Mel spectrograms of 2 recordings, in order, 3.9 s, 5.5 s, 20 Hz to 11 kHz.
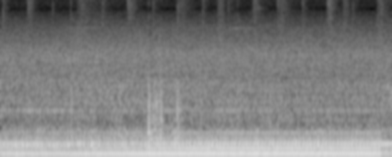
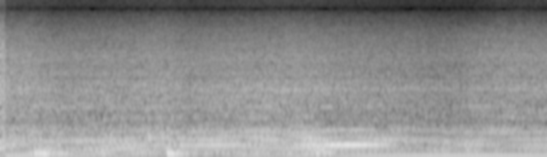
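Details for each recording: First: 1988 Honda CRX Si with neglected oil changes, first idle while bleeding coolant and still smoking: steady low idle with a raw, slightly rasping exhaust note and faint puffing; exhaust leak from a hole in the muffler. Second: 1988 Honda CRX Si small four-cylinder on first start after long neglect and missed oil changes, with heavy exhaust smoke thought to be old residue burning off: settles into a smooth, even idle with no knocks or ticks; normal idle.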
